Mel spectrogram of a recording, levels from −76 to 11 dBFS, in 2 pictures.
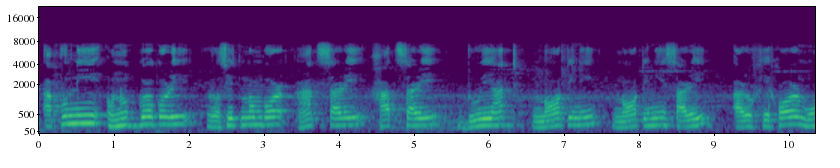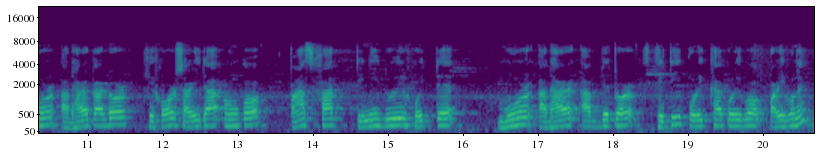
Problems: constant background noise, background conversations at intervals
